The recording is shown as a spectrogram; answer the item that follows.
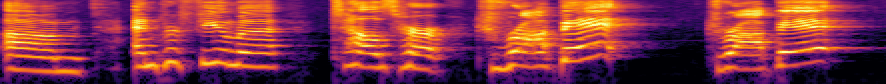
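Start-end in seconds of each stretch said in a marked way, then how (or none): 2.4-4.2 mock firm, stern dog-training style tone. Acting out a line on request, telling someone to drop it: Perfuma telling a dog to drop it. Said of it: "the way you tell your dog to drop".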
